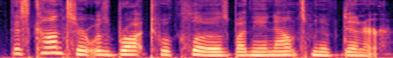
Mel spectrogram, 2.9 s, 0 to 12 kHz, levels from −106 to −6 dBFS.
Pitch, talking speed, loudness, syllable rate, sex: 215 Hz, 245 wpm, -16 LUFS, 6.5 syllables/s, female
